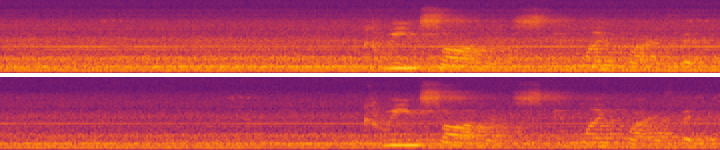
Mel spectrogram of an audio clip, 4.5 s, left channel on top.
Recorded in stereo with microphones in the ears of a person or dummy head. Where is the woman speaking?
5° right (ahead or behind), 3.5 m; by 4.4 s centre (ahead or behind), 5.5 m.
